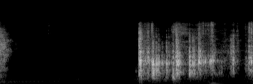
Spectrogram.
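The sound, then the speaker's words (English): A brief tap, a second of silence, then a handful of eight dice clatter and tumble across a hard desk in a dense, rattling burst that fades out after about a second. Fairly loud, no voices. “So many dice. I can't even fit them all in my hand. So many dice on the desktop.”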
